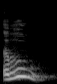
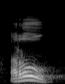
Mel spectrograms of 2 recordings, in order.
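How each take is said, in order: First: The r sound is thin and light. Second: The r sound is thick and heavy. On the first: The speaker calls it wrong. "bukan dibaca ru" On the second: The speaker calls it right. "maka dibaca tebal, dibaca ru"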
